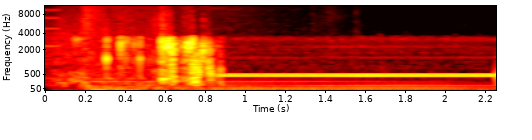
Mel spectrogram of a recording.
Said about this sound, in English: Sounds like American ringtone.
